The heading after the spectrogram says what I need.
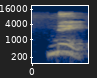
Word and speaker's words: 那: Jadi kan nei, mereka suka bacanya nei, kata ini mereka suka bacanya jadi nei, N-E-I. Kenapa? Karena itu singkatan dari yang lo syupin. Na ike. 3 huruf itu mereka baca jadi satu. Nei. Gitu. Jadi kalian kalau misalnya mau kayak bicaranya seperti orang China, kalian baca huruf ini jadi nei.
